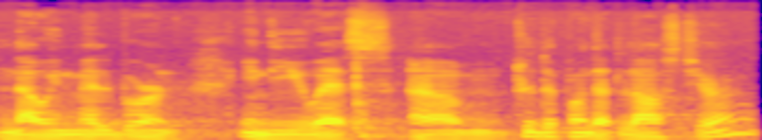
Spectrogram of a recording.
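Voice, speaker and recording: A man being interviewed as a company representative, chatting casually in a halting, self-correcting way. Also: lowish voice, fairly even intonation, darkish tone. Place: indoor hi-fi show. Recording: roomy hall, clear background noise.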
